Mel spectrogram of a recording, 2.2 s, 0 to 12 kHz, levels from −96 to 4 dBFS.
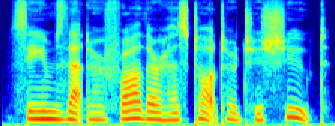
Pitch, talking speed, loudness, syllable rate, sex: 195 Hz, 240 wpm, -18 LUFS, 4.7 syllables/s, female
